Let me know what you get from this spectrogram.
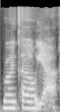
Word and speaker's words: Royko: He is the son of columnist Mike Royko. Am I saying that right? Mike Royko? Royko? Yeah.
